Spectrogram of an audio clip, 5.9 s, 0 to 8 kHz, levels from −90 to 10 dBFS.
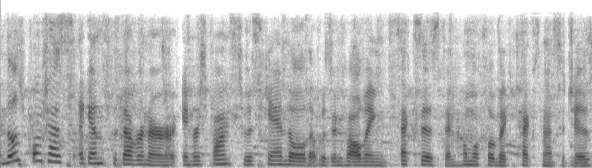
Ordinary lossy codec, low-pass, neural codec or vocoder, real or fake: AAC, 48 kbps; 7.2 kHz; vocoder, 22.05 kHz, 80 mel bands, HiFi-GAN; fake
